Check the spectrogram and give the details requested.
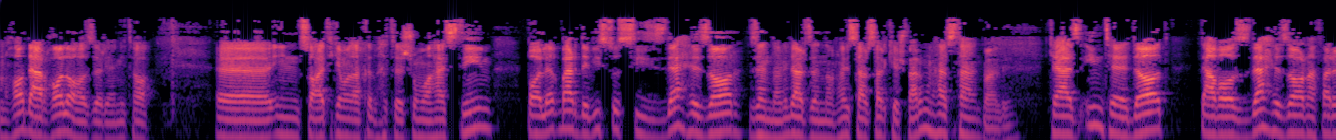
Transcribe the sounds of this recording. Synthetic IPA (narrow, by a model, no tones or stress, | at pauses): nɦɒːd̪æɾɦɒːleɦɒːze̞ɾjæːniːt̪ʰɒː | iːnsɒːæt̪ʰiːcʰe̞mɒːd̪æɾxe̞d̪mæt̪ʰeʃo̞mɒːɦæst̪iːm | b̥ɒːle̞ɣbæɾd̪e̞viːst̪osiːzd̪æɦe̞zɒːɾze̞nd̪ɒːniːd̪æɾze̞nd̪ɒːnɦɒːje̞sæɾsæɾcʰe̞ʃvæɾemuːnɦæst̪ænd̪̰l | cʰeæziːnt̪ʰe̞ʔd̪ɒːd̪ː | ævɒːzd̪æɦe̞zɒːɾnæfæɾ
